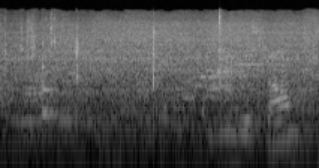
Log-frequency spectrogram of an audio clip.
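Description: Store background noise: a steady hiss with faint distant voices near the end and a few light clicks.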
